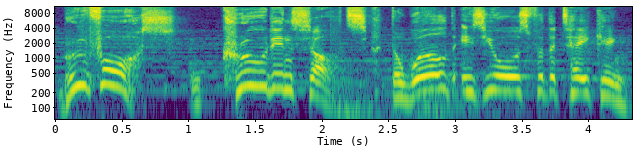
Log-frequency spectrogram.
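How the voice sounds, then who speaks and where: A man's voice: high voice, very animated, slow pace, darkish tone, faint music behind, heavily acted. An actor playing a proud, chivalrous young nobleman in a video game, speaking eloquently. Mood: proud, scornful. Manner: eloquent, lofty. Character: proud, chivalrous young nobleman recruit, polite but defiant.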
